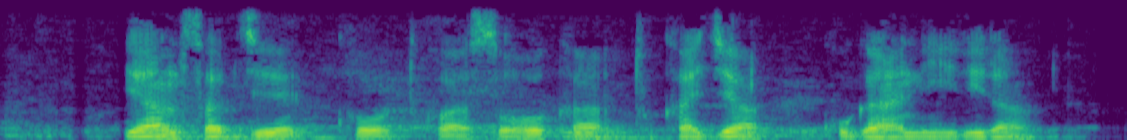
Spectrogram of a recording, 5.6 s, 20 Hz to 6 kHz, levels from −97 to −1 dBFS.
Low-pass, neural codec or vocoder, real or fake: 5.4 kHz; none; real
